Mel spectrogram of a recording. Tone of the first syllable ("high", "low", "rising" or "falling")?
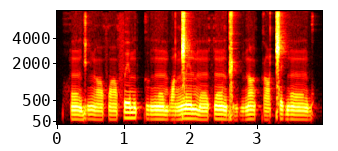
low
